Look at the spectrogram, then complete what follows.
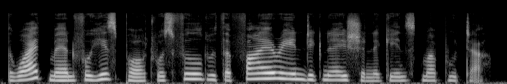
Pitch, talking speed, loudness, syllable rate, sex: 210 Hz, 165 wpm, -18 LUFS, 4.8 syllables/s, female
